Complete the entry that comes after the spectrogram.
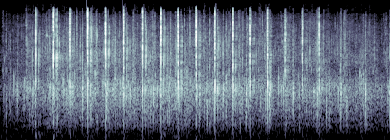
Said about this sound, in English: Let's let them know how much we appreciate them with a round of applause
